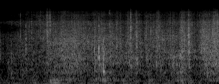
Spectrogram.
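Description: Dry saw palmetto fronds and leaf litter rustling and crackling as a child crawls through the brush, with scattered small crackles.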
